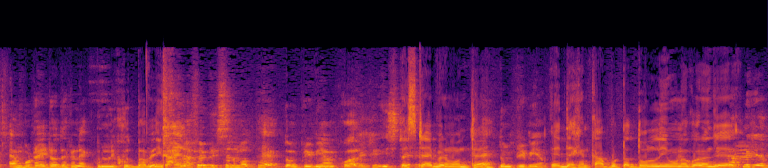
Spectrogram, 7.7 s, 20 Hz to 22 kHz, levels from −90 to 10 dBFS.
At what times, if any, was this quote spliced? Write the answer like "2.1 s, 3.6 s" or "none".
1.6 s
